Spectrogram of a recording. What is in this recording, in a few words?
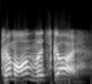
request move, professional; vo; Counter Strike Model Pack; CS:GO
